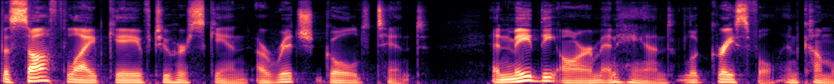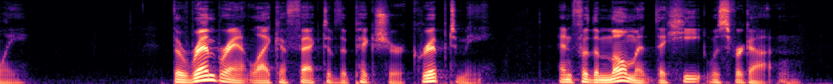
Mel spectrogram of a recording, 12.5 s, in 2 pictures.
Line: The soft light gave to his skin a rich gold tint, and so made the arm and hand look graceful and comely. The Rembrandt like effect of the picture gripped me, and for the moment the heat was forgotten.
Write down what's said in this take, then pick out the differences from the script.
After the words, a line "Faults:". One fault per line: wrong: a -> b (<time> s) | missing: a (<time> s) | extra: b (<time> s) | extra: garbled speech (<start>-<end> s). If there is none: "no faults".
The soft light gave to her skin a rich gold tint, and made the arm and hand look graceful and comely. The Rembrandt like effect of the picture gripped me, and for the moment the heat was forgotten.
Faults:
wrong: his -> her (1.3 s)
missing: so (3.8 s)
